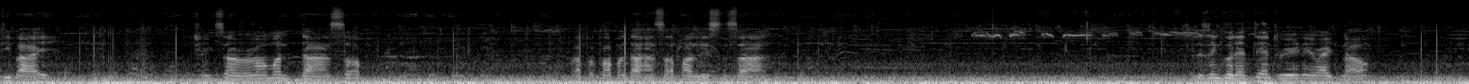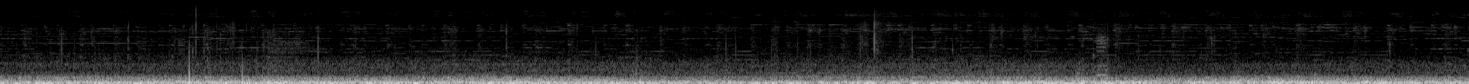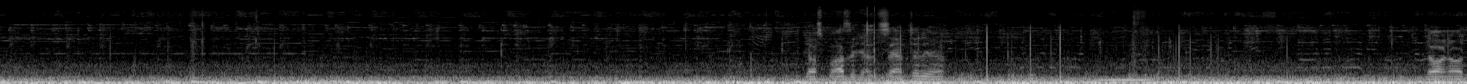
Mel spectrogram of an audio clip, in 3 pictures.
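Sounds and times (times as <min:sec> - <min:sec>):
car driving rumble: 0:00.0 - 0:44.0
music playing: 0:00.0 - 0:44.0.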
